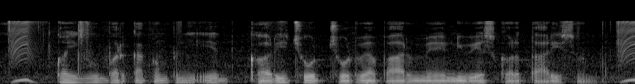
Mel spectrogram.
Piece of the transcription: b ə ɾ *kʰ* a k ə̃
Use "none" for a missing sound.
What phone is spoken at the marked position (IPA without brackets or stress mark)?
k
